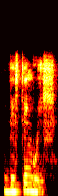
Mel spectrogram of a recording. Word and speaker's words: distinguish: the chat with window look at the IPA transcription uh distinguish perfect okay okay perfect so there's a little W to remind you that gu sounds like gu that's exactly right distinguish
